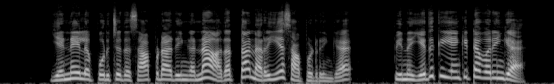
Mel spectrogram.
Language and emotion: Tamil, angry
